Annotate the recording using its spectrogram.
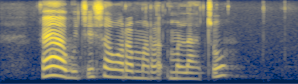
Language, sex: Northern Sotho, female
